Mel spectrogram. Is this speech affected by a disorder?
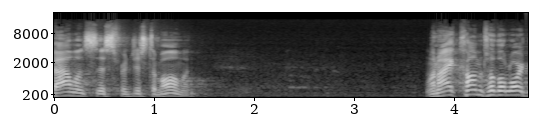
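No.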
